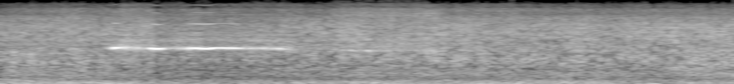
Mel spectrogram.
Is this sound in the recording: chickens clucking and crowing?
no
